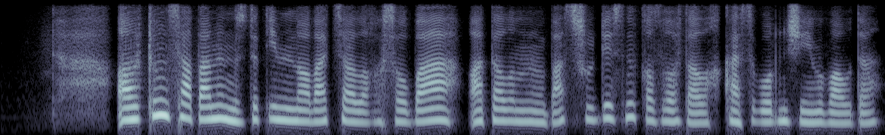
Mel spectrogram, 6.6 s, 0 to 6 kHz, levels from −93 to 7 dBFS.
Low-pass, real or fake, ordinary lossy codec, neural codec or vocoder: 5.4 kHz; fake; none; codec, 16 kHz, 0.5 kbps, FunCodec, trained on Chinese and English, 25 frames a second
